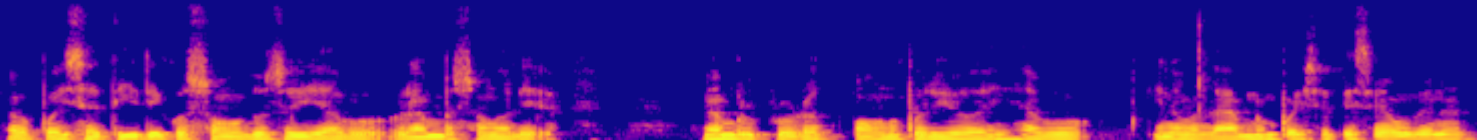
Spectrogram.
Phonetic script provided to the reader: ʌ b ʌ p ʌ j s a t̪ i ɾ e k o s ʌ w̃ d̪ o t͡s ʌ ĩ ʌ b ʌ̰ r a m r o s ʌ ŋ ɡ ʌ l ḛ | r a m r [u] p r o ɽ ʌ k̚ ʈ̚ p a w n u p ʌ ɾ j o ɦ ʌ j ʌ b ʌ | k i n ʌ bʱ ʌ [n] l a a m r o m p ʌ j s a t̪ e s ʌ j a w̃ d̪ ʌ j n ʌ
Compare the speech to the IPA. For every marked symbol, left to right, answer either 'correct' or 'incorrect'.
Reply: incorrect, correct

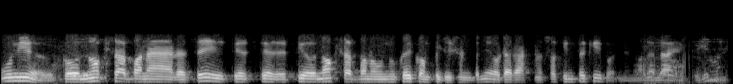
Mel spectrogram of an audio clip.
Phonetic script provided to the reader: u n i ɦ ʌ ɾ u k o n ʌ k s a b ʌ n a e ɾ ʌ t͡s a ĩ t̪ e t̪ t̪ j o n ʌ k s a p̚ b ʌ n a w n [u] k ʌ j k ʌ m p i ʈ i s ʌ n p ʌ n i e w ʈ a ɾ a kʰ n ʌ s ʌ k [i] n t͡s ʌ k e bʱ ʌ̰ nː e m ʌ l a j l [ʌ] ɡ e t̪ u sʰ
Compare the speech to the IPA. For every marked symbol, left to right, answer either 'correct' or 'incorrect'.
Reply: correct, correct, incorrect

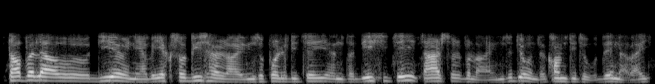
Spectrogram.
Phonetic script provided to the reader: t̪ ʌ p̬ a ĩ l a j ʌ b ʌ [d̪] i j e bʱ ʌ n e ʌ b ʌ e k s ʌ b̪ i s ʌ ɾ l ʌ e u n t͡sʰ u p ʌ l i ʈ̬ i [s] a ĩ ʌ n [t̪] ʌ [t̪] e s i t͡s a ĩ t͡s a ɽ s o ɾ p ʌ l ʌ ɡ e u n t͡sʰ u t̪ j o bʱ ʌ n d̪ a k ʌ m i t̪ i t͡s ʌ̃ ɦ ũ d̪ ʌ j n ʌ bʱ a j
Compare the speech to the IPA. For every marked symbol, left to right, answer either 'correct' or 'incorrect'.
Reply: correct, incorrect, correct, incorrect

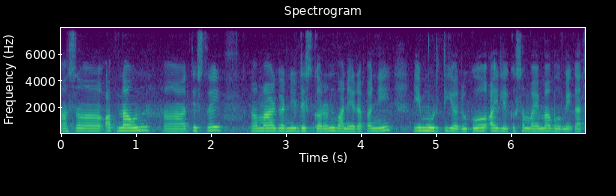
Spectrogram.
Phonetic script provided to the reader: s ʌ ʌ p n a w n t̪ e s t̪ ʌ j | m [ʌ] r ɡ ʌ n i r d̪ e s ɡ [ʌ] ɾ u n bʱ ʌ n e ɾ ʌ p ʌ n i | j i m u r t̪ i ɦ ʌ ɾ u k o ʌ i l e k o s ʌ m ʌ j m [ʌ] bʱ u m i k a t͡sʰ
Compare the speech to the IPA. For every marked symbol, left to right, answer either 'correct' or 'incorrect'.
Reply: incorrect, correct, incorrect

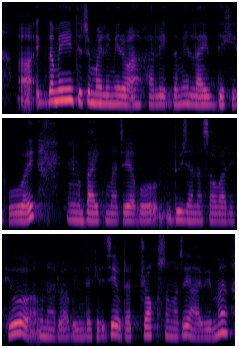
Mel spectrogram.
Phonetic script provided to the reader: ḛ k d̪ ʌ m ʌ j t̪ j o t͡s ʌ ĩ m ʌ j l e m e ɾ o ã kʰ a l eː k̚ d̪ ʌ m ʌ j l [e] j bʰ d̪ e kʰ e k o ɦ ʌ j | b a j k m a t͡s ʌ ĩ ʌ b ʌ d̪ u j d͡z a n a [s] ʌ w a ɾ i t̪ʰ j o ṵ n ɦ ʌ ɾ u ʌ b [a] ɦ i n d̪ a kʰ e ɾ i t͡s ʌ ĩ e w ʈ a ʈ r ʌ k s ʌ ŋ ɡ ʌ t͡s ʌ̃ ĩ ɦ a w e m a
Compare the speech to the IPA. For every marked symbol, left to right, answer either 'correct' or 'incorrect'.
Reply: incorrect, correct, incorrect

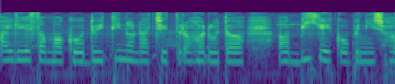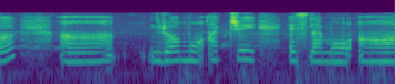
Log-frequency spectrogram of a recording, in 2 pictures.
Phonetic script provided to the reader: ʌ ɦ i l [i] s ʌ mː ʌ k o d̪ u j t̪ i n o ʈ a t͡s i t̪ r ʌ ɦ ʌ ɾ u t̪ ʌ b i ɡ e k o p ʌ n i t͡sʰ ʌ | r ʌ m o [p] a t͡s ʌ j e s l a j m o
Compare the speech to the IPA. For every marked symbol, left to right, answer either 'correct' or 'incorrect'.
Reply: incorrect, incorrect

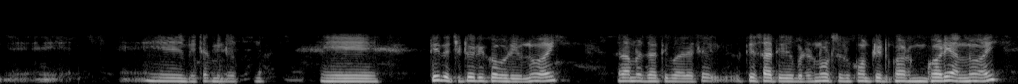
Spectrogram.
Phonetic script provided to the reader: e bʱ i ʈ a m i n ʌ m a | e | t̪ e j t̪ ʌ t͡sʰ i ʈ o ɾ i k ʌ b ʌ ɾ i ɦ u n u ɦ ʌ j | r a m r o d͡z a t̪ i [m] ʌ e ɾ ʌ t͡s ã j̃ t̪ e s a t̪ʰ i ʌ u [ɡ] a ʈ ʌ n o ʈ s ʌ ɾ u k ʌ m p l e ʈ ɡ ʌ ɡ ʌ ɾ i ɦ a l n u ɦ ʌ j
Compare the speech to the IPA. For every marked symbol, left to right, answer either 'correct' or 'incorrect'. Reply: incorrect, incorrect

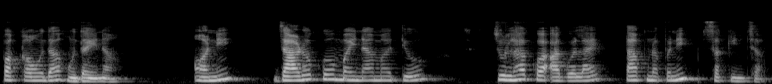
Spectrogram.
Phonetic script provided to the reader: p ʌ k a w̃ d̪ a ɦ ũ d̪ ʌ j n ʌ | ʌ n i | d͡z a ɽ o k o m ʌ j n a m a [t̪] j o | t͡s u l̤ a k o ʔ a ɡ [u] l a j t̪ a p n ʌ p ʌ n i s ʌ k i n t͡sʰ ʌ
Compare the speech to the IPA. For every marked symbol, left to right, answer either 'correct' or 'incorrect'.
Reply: correct, incorrect

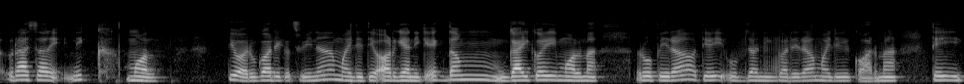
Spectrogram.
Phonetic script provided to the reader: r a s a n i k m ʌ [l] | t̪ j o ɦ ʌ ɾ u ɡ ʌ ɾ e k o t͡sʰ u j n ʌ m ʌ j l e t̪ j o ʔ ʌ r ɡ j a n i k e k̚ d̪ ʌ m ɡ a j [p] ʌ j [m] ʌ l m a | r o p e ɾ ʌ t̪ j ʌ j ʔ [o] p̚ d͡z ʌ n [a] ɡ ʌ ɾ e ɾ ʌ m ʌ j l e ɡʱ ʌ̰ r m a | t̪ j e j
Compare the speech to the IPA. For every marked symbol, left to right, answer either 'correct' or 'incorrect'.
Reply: correct, incorrect, correct, incorrect, incorrect

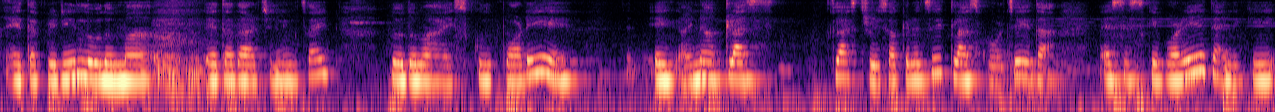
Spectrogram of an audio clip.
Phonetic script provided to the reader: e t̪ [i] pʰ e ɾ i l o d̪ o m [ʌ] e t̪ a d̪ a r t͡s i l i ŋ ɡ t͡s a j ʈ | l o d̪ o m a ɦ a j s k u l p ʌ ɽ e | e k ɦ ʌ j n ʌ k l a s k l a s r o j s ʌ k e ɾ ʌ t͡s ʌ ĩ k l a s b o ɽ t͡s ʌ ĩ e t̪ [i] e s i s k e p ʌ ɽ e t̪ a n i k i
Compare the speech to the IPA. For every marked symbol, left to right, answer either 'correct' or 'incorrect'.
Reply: incorrect, incorrect, incorrect

